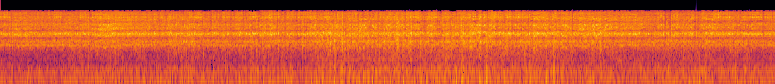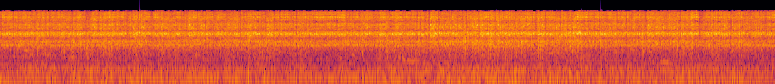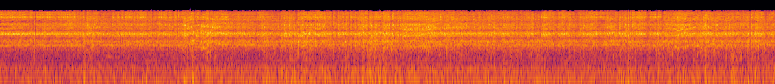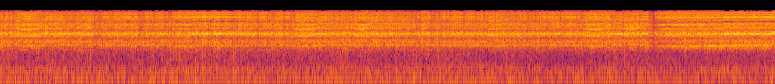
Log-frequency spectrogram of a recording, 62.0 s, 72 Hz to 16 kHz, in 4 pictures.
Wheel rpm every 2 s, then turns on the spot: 230, 230, 230, 230, 230, 230, 230, 230, 240, 230, 230, 230, 230, 240, 240, 230, 230, 230, 230, 230, 230, 230, 230, 230, 240, 230, 230, 230, 230, 230, 210.
none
